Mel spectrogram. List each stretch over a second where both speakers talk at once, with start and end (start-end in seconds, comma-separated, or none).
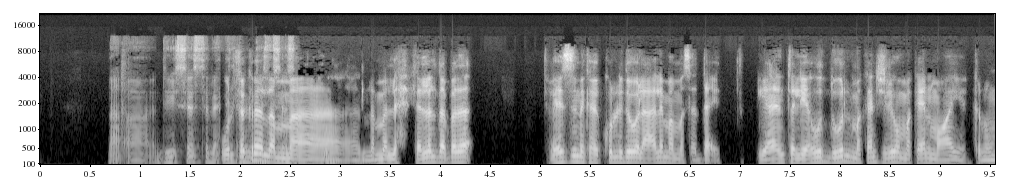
1.8-3.1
